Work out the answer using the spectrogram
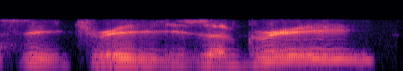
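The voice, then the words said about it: Sings imitating another person's voice. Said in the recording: “my Louis Armstrong impression”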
